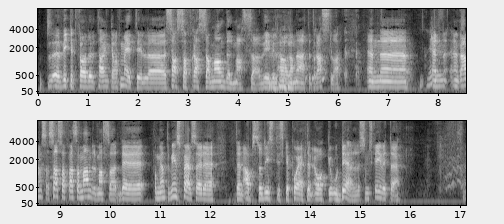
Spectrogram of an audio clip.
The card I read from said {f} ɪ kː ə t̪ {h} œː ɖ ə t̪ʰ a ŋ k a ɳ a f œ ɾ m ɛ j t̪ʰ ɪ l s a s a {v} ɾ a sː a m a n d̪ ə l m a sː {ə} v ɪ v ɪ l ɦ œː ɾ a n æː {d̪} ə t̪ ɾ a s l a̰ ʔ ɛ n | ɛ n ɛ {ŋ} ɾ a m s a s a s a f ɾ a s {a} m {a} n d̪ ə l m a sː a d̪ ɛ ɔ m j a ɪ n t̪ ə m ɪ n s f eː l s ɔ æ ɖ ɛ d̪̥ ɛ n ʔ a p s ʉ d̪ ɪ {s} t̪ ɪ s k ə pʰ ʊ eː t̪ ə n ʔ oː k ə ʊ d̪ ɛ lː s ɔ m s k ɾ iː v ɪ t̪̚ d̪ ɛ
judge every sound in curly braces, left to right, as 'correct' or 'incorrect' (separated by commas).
incorrect, incorrect, incorrect, incorrect, incorrect, incorrect, correct, correct, correct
